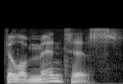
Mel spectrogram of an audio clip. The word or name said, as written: filamentous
